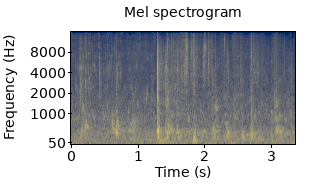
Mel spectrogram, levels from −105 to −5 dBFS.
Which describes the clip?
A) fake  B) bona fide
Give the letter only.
B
